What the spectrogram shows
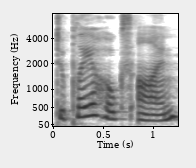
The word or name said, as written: to play a hoax on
